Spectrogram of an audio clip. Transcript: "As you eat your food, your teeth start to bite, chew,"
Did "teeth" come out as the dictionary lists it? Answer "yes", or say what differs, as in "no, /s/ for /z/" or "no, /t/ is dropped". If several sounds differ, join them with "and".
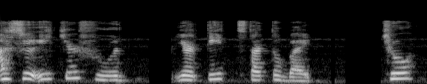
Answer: no, /t/ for /θ/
